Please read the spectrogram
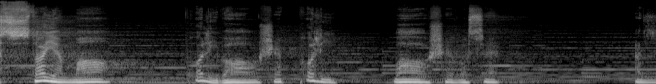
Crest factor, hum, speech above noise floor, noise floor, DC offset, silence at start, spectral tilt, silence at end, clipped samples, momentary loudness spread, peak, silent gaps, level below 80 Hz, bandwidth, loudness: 18 dB; none; 22 dB; -44 dBFS; under 0.1%; 0 s; -4 dB/octave; 0 s; under 0.1%; 24 LU; -6 dBFS; none; -46 dBFS; over 20 kHz; -23 LUFS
